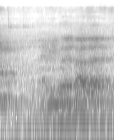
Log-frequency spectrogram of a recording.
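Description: A voice on long, held notes, chant-like rather than ordinary speech, starting about halfway in.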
